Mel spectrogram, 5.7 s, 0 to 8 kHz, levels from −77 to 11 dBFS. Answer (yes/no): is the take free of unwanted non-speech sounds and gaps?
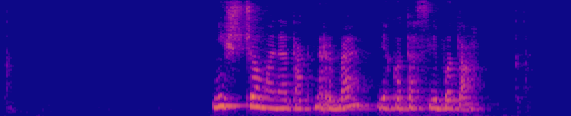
yes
